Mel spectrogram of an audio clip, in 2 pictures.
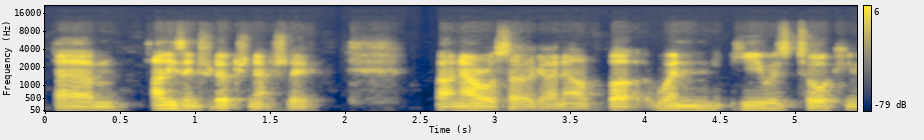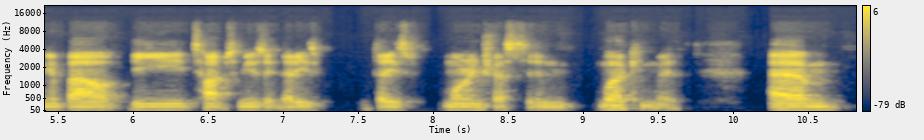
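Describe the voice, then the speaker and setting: Even-toned, low-voiced man moderating. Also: muffled recording. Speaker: discussion moderator. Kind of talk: unscripted panel discussion.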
